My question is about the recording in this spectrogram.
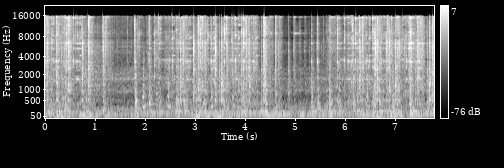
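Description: Coins clicking and clinking in quick succession in a coin pusher machine as quarters are fed in and drop onto the playfield.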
